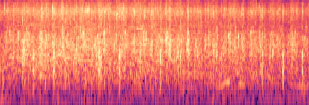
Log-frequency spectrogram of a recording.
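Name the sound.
audience applause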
